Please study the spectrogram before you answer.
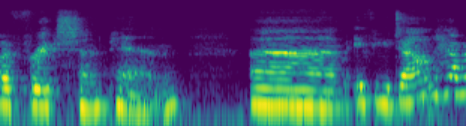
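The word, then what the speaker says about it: FriXion: A friction pen is awesome, y'all. This is by Pilot. It's spelled F-R-I-X-I-O-N.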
